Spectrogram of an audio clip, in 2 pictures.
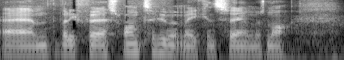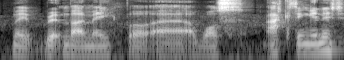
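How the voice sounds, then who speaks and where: A man with a Liverpool accent speaks at a fairly quick pace. His fairly low voice keeps fairly even intonation. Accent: Liverpool (Scouse). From Liverpool, England. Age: 20s. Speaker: wrestling podcaster and actor. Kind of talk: solo podcast monologue. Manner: casual with many fillers.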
